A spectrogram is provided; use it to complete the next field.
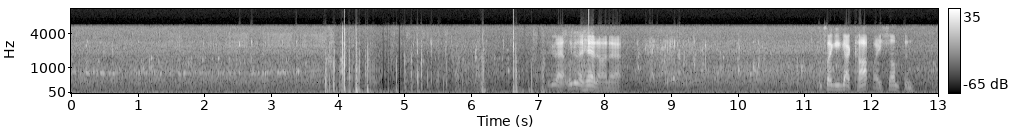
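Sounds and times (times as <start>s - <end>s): river water running: 0.0s - 13.0s
sharp knocks and splashes: 3.8s - 7.2s, 8.4s - 11.2s.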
